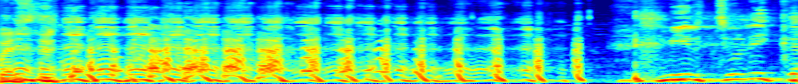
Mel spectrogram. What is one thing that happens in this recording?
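Another young man laughs along, close to a microphone.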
